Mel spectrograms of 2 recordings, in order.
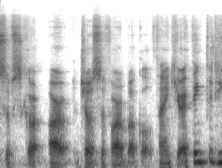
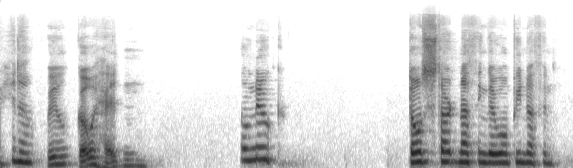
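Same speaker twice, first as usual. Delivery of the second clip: put-on English accent, pitched very high; 11 semitones higher than usual. Imitating Theresa May's reply about nukes: Theresa May English accent. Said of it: "in her beautiful English accent".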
